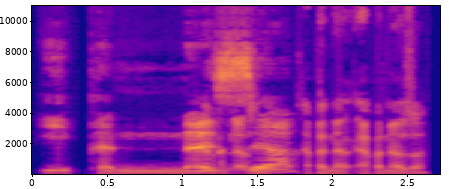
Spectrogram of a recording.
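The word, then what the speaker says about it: Epenesa: His name's AJ Epinoza.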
